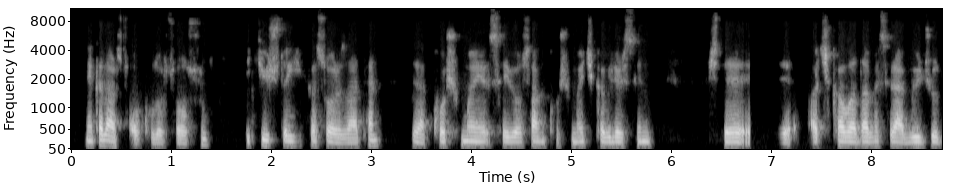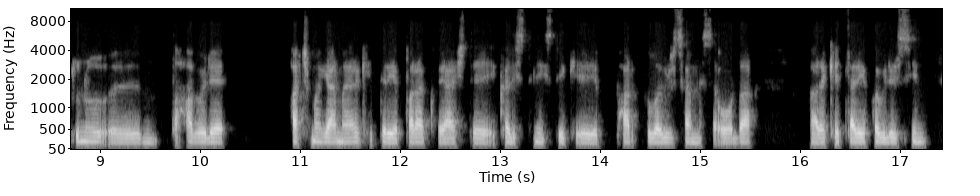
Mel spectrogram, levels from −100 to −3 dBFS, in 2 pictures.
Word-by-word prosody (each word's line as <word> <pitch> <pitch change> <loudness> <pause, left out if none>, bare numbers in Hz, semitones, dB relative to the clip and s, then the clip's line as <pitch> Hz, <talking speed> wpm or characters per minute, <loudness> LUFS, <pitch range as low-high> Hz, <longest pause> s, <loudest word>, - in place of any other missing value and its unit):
ne - - -1
kadar - - +5
soğuk - - -3
olursa 95 0 -2
olsun 90 - -4 0.4
2-3 125 - -3
dakika 115 0 -1
sonra 100 -3 +2
zaten 100 +6 0 0.3
ya, - - +1
koşmayı 110 -1 0
seviyorsan 105 0 0
koşmaya 105 +1 -6
çıkabilirsin. 105 0 -1 0.6
İşte, 105 0 +3 0.4
eee, - - +1 0.2
açık - - -1
havada, 110 -1 +6
mesela, 105 -2 +1
vücudunu, 110 0 0
emm, 95 0 -2 0.2
daha, 110 - -1
böyle, 105 0 +4 0.7
açma, 105 - +1
germe 105 0 +3
hareketleri 100 0 +1
yaparak 100 0 +1
veya, 95 -1 +4
işte, 95 0 -2
kalistenistik, - - -3
eee, 95 -1 +2 0.2
park - - -1
bulabilirsen, 100 0 +2
mesela, 95 - -4
orada 100 0 +2 0.6
hareketler 95 0 +2
yapabilirsin. 100 0 +1
105 Hz, 125 wpm, -26 LUFS, 100-110 Hz, 0.7 s, havada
